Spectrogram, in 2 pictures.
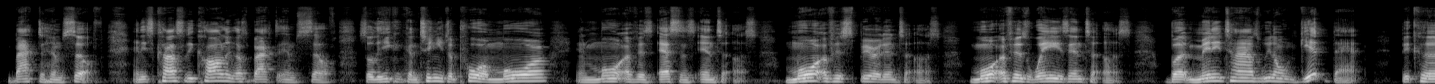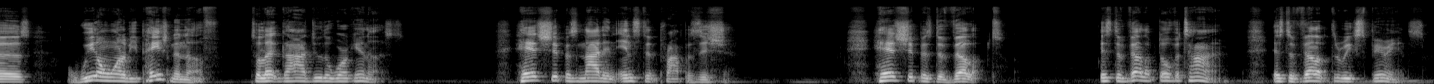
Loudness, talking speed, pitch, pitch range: -20 LUFS, 165 wpm, 135 Hz, 115-155 Hz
